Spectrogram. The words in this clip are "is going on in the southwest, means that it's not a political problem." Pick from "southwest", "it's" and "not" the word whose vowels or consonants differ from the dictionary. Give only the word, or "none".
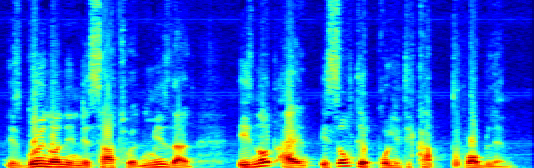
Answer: southwest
